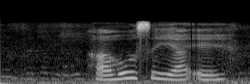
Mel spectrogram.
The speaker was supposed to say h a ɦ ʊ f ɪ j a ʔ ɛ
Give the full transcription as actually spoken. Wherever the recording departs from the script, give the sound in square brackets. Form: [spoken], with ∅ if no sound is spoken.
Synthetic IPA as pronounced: h a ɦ ʊ [s] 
